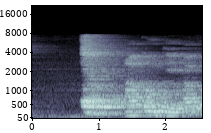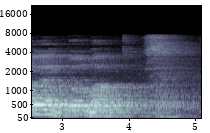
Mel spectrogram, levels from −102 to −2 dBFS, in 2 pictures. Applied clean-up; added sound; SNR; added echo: none; none; none; reverberation time 1.9 s.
